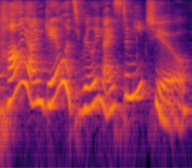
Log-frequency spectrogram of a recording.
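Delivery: put-on polite, sing-song customer service voice. Retelling meeting a newly hired cook at work: put-on customer service voice. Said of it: "the customer service voice doesn't come off".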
